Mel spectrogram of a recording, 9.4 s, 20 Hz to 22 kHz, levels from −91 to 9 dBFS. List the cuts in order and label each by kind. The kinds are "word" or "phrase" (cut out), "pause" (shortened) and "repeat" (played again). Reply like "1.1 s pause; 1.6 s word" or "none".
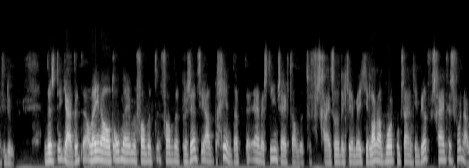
8.3 s word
